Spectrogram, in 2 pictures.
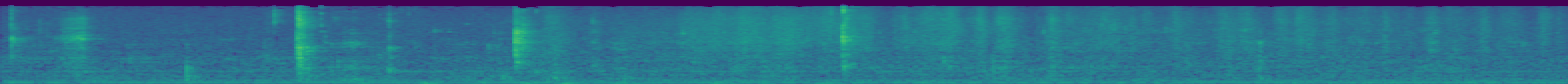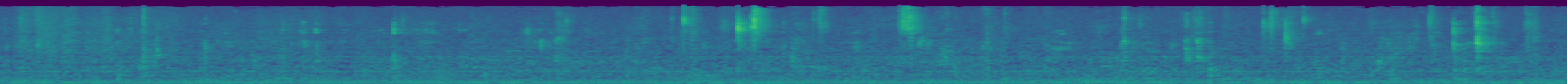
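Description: Close-miked eating of boiled shrimp: wet chewing and lip smacks, with sharp clicks scattered throughout, over a faint steady hum.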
